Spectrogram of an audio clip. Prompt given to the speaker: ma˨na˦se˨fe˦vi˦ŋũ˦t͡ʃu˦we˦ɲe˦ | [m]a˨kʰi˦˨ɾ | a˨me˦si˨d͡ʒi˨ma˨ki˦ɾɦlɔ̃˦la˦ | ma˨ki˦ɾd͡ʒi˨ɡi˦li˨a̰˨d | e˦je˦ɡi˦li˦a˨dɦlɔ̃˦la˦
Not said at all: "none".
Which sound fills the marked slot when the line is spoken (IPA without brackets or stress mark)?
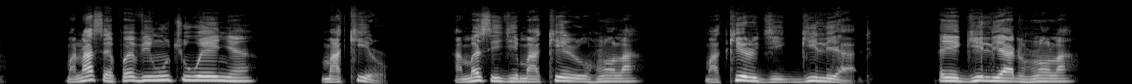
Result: m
